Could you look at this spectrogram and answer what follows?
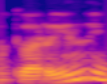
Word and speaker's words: тварини: і так що ми маємо три склади тварини наголос на другий склад рахуємо букви 7 букв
